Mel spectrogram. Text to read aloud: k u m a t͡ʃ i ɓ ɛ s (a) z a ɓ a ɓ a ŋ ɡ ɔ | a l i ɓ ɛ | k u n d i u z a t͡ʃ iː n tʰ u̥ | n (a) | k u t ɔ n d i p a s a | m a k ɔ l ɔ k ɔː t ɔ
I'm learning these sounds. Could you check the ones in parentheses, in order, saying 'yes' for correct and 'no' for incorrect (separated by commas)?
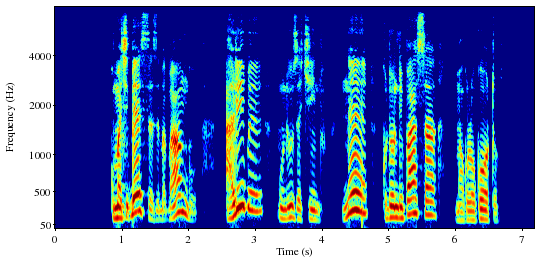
yes, no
